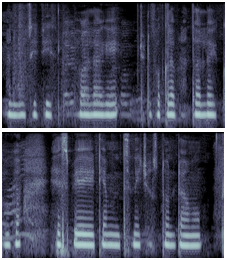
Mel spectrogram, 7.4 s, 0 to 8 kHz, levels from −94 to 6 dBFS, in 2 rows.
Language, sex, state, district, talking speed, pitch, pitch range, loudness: Telugu, female, Andhra Pradesh, Chittoor, 95 wpm, 220 Hz, 210-220 Hz, -25 LUFS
